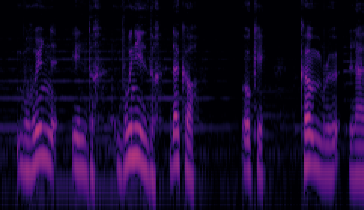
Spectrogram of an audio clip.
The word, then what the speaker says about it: Brynhildr: Brynhildr, pronom Brunhildr.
